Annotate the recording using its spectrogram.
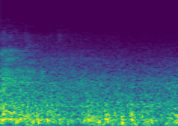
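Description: Steady roadside traffic noise with wind buffeting the microphone.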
